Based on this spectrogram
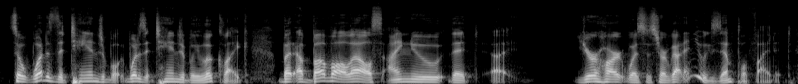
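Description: Recorded very cleanly against a silent background, a man speaks with an American accent in a plain, everyday voice. His medium pitch rides on lively intonation at a moderate pace. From Texas. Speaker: podcast host. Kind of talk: casual chat.

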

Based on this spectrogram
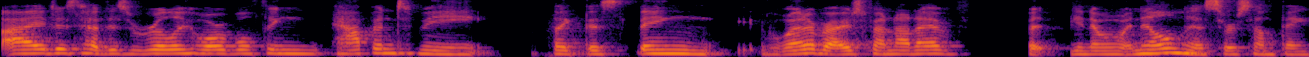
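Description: Monotone and flat in intonation, the voice races at a very fast pace against a quiet background. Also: woman, medium pitch for a woman. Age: 50s. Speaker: life coach. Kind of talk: casual interview chat.

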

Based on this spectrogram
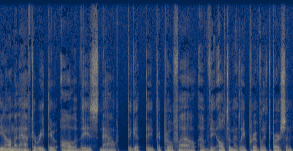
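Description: A man with an American accent talks at a very fast pace with hardly any pauses, his very deep, low voice dark, mellow and somewhat breathy, the intonation monotone and flat. The recording is very clean with a silent background and a dry, close sound with no echo. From US South. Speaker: podcast host. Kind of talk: casual chat.

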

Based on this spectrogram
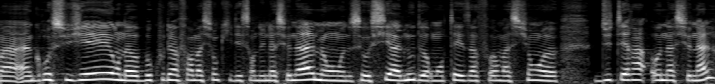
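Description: A woman's medium-pitched, plain, everyday voice at a moderate pace with fairly even intonation. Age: 30s. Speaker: dairy farmer. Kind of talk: interview. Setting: on her farm.

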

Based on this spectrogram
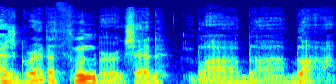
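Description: At a very slow pace, a man with a Canadian accent speaks in a very deep, low pitch with vocal fry and ordinary pitch variation, on a very clean recording with a silent background. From Canada. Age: 70s. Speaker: retired political and radio veteran, podcast host. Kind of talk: scripted narration.

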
